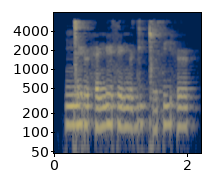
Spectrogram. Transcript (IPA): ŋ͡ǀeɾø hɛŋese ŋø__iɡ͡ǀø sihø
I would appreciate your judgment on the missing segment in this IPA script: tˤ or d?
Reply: d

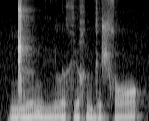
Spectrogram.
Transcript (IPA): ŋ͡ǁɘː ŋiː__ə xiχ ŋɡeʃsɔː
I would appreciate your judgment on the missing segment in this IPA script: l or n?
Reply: l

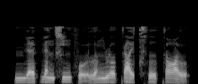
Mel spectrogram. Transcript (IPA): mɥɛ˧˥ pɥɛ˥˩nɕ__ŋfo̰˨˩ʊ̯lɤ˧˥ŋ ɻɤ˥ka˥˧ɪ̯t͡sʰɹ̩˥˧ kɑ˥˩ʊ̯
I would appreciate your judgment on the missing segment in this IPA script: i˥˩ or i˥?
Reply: i˥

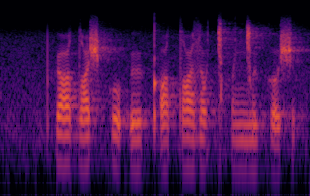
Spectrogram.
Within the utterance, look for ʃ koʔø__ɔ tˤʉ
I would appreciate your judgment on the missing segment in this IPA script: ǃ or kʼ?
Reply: kʼ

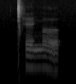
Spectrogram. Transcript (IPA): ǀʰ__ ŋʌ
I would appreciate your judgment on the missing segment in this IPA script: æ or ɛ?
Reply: ɛ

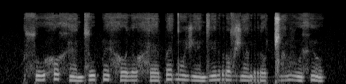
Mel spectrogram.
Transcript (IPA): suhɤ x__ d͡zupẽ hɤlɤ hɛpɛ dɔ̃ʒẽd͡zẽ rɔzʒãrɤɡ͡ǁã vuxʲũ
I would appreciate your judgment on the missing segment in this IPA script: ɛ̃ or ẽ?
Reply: ɛ̃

